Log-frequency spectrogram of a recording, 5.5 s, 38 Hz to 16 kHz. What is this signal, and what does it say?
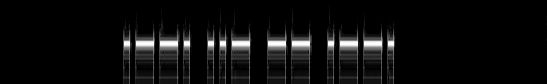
Morse code, heard as a keyed tone, about 20 wpm, 700 Hz. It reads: PUMP
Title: 260 Lesson 42e - Words 20-20wpm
